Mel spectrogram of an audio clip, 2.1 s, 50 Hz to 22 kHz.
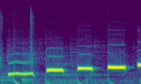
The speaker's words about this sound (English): Do you want to hear what it sounds like to blow into a 3D printed ocarina?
